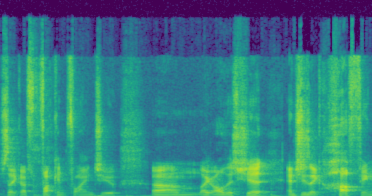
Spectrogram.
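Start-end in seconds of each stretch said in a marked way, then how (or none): 0.2-1.2 put-on, low, furious muttering. Retelling a character muttering while walking, imitating an angry mutter. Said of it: "she's mad as fuck".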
